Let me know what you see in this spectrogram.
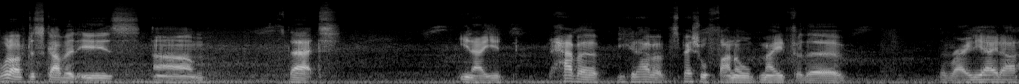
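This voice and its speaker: A man with an Australian accent speaks at a fairly slow pace, his fairly low pitch kept in fairly even intonation. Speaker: car DIY enthusiast. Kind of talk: casual DIY talk to camera. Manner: rambling, casual.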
